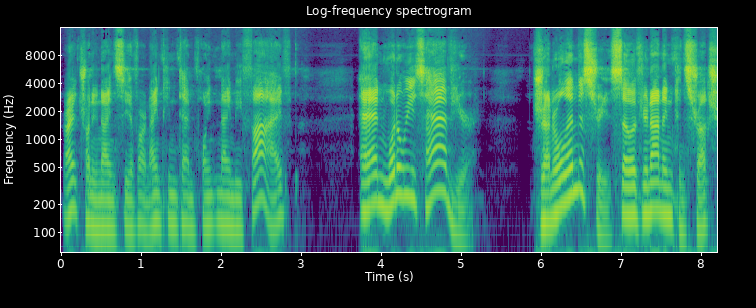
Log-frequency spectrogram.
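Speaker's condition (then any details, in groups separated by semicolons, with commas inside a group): Cleft lip and palate; implied much improved now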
